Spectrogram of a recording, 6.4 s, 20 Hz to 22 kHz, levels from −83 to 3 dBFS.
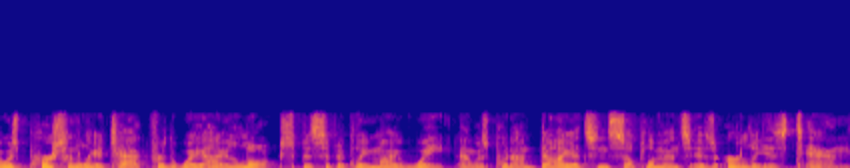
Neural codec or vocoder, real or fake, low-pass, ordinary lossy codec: none; real; 7.2 kHz; Opus, 64 kbps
